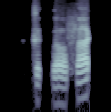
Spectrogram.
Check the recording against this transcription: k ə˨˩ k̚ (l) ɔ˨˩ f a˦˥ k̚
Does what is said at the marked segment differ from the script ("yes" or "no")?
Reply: no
